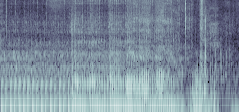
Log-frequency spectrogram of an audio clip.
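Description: A dirt bike engine putts in a rapid, even rhythm, then roars louder as it revs, followed by a clattering thump as the front wheel comes back down, all close and loud.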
